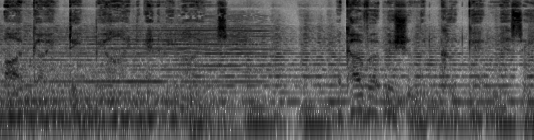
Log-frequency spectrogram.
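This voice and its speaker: A man playing a confident sniper and covert operative in a game cutscene, dry and understated, with a gravelly voice. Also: deep voice. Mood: dry, assured. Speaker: game protagonist and narrator. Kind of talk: dramatic game cutscene narration. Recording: music behind the voice.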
